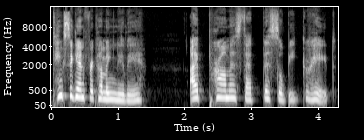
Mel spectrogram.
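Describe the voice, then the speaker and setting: A woman's voice: mid-range voice, a little slow, darkish tone, dry recording, studio quality, close to an everyday voice. A woman playing a sweet, welcoming young woman among friends in an ASMR roleplay.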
